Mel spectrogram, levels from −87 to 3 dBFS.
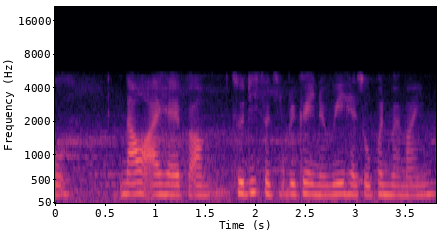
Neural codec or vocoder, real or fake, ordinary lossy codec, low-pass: none; real; none; 5.4 kHz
